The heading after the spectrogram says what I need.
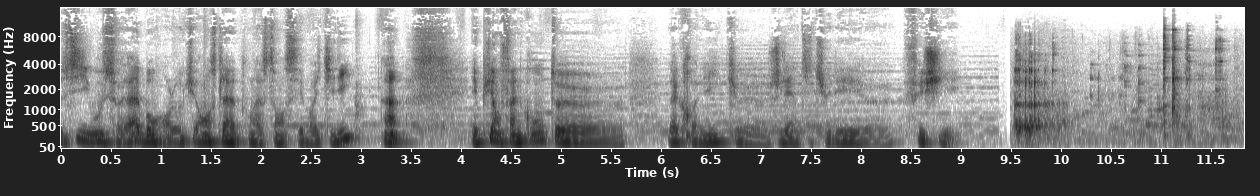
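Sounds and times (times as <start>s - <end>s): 
speech: 0.0s - 9.0s
loud rasping burp: 9.5s - 10.1s.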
